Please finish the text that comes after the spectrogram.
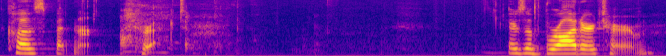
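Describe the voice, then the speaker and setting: A woman's voice: a little high, animated, takes it slowly. Young woman hosting a student game show. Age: young adult. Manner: upbeat, with frequent fillers and restarts. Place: college TV studio.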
